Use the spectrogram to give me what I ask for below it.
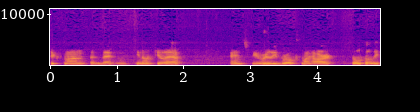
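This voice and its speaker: A speaker with an Israeli accent comes through over noticeable background noise. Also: man. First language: Hebrew. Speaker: singer-songwriter. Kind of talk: interview. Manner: halting.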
